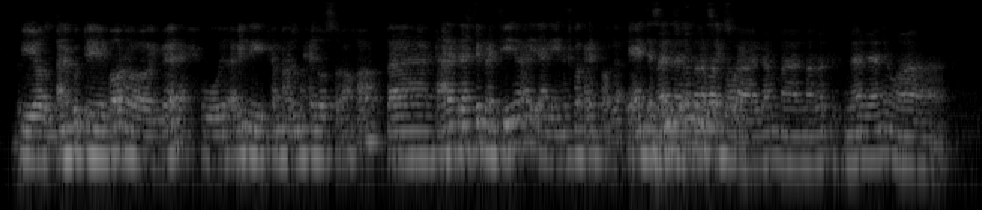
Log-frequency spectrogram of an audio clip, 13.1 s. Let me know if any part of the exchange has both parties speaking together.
Yes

